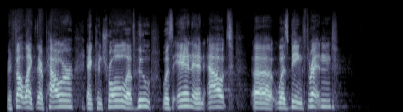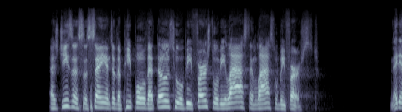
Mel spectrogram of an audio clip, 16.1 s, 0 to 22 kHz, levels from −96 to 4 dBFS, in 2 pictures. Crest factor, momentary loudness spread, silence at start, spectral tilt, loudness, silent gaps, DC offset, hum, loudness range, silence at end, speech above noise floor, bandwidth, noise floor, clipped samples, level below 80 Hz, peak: 22 dB; 9 LU; 0.15 s; -4 dB/octave; -23 LUFS; none; under 0.1%; none; 7 LU; 0 s; over 67 dB; 14 kHz; under -90 dBFS; under 0.1%; -76 dBFS; -2 dBFS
